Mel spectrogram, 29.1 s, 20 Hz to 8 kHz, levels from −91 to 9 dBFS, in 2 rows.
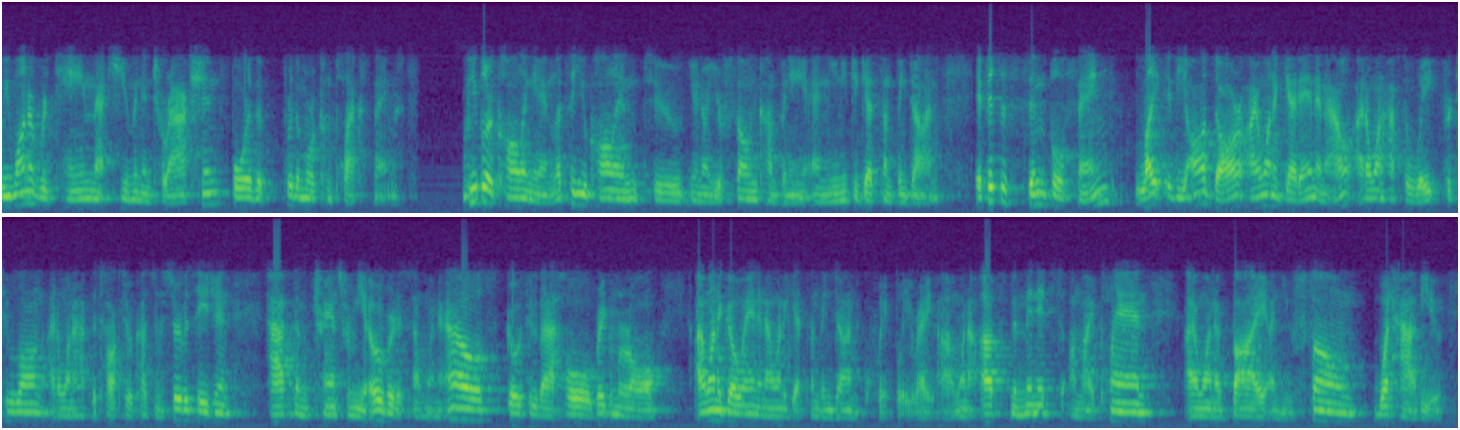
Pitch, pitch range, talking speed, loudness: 115 Hz, 105-125 Hz, 245 wpm, -18 LUFS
